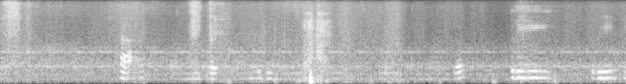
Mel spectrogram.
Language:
Tamil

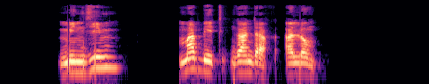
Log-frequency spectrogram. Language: Bakoko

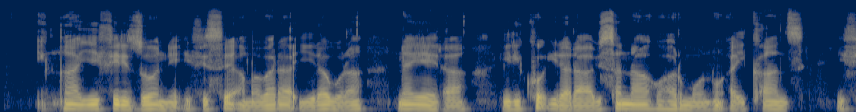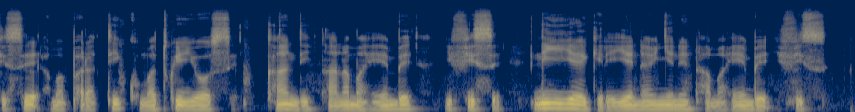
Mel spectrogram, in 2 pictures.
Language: Rundi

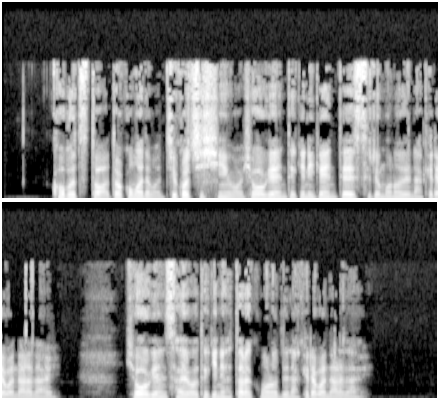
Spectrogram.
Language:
Japanese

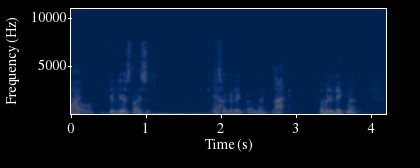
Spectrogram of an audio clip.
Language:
Danish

